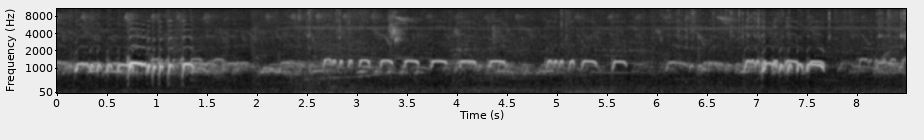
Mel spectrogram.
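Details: Strong-voiced local zebra doves used to coax quiet doves into singing: runs of quick looping coos in rhythmic groups, several birds overlapping, with a brief lull before a final loud run.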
